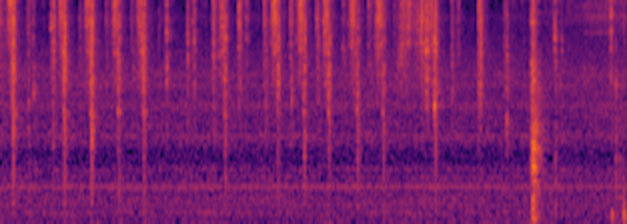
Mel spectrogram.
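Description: Cards from a brand-new deck being shuffled by hand, a quick run of crisp riffling flicks and soft slaps, fairly close and alone, with one sharper snap near the end.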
